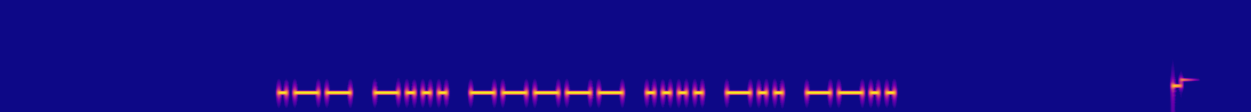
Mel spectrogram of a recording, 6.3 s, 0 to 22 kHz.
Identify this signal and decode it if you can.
Morse code, heard as a keyed tone, about 30 wpm, 700 Hz. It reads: WB0HDZ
